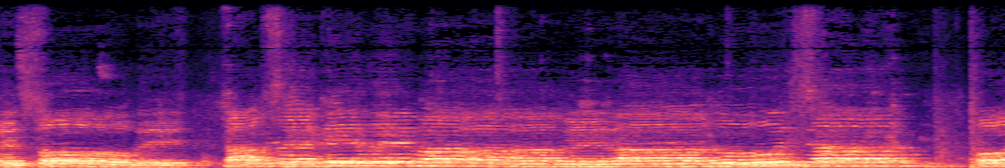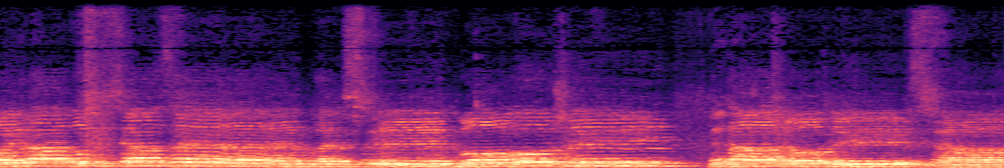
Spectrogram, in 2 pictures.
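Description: A choir of voices singing a Christmas carol (koliadka) in long phrases, with short breaks about every seven seconds.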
